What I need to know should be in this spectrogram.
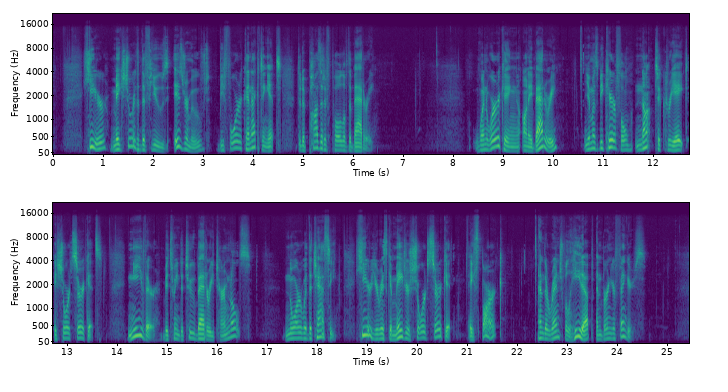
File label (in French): Voix anglaise Home studio; Traduction audiovisuelle : doublage, voix off et sous-titrage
